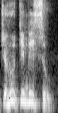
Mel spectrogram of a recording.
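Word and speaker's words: Djehuty: We use the term as Hakeim would pronounce it Jehut.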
